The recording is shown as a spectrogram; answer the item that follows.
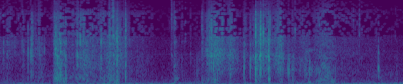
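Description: Foil-lined food pouch being torn open and pulled apart, with a run of irregular crinkles and crackles from the stiff foil.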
